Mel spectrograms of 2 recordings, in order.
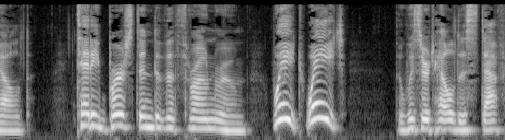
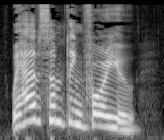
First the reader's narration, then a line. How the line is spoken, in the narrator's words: Teddy shouted at the wizard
